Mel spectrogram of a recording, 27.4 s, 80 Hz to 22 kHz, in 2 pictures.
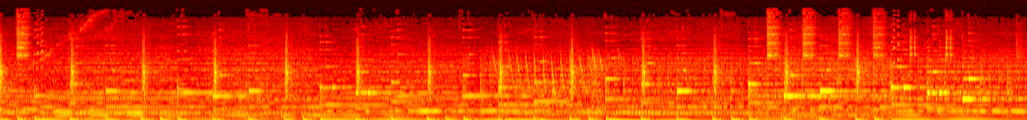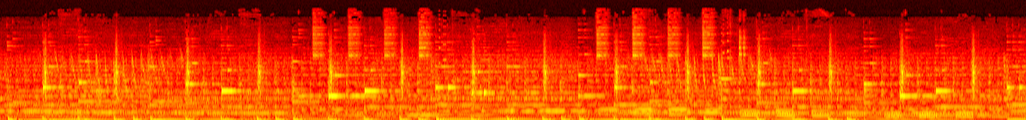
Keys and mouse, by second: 1.4 Tab, 1.9 Tab, 2.9 r, 10.9 Tab, 11.5-13.2 drag, 13.4 x, 15.7-16.9 drag, 17.4 click, 18.3 click, 18.8 x, 21.5 s, 22.2 Tab, 22.6 Tab, 23.5 Tab, 25.3 click, 25.7 s.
